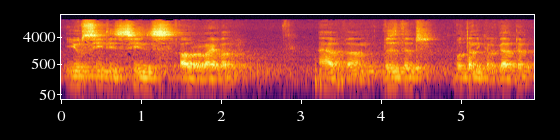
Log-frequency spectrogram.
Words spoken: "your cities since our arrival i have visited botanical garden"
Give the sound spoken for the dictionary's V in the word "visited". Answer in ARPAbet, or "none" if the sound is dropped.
V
